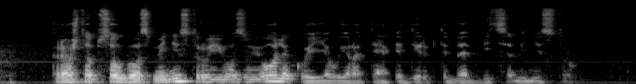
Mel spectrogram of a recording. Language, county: Lithuanian, Klaipėda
